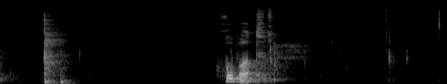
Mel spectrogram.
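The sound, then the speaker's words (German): A ballpoint pen clicks a few times in quick, light snaps, mostly faint, with a person speaking and breathing out briefly in between. “Oh, jetzt hat er und Kuli. Ja, ja. Kuli gefiebt.”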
